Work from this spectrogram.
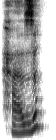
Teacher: has теж закритий склад a читається як широке a s після голосної йде звук з has No Отже в Британській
